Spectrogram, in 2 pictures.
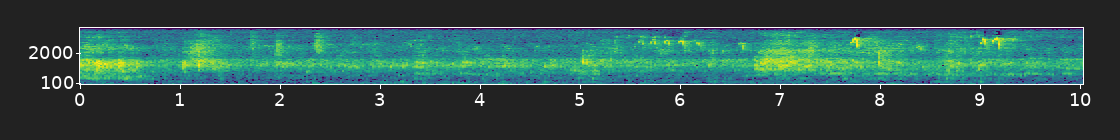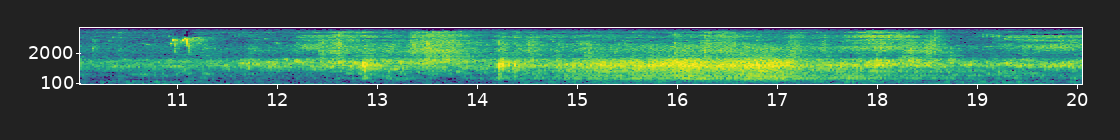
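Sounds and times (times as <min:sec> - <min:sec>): birds chirping: 0:00.1 - 0:20.0
background hiss: 0:05.5 - 0:20.0.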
